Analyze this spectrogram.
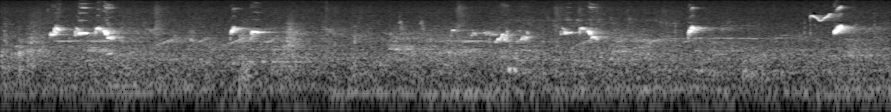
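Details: Red-whiskered bulbul being trapped with a decoy bird: irregular bursts of bright, slurred chirps and short whistled phrases, roughly six phrases scattered over the stretch against a faint hiss.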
